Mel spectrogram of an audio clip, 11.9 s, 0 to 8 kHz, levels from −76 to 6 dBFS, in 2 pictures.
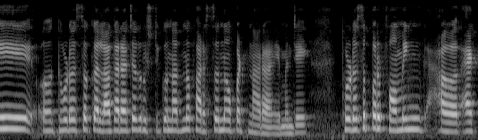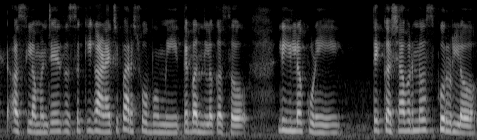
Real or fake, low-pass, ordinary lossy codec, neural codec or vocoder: fake; 7.2 kHz; none; codec, 16 kHz, 8 kbps, FunCodec, trained on LibriTTS, 25 frames a second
